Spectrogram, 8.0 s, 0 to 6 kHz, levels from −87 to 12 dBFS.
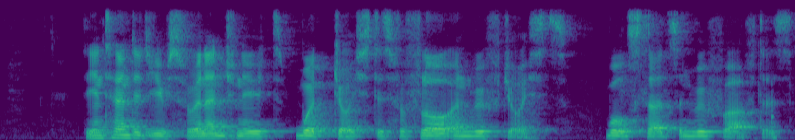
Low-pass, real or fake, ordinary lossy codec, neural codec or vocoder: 5.4 kHz; real; none; none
